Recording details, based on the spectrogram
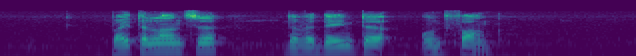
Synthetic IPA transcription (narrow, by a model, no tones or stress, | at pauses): b̥œɥtəlɐntsə | dəvədɛntə | ɔntfɐŋ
